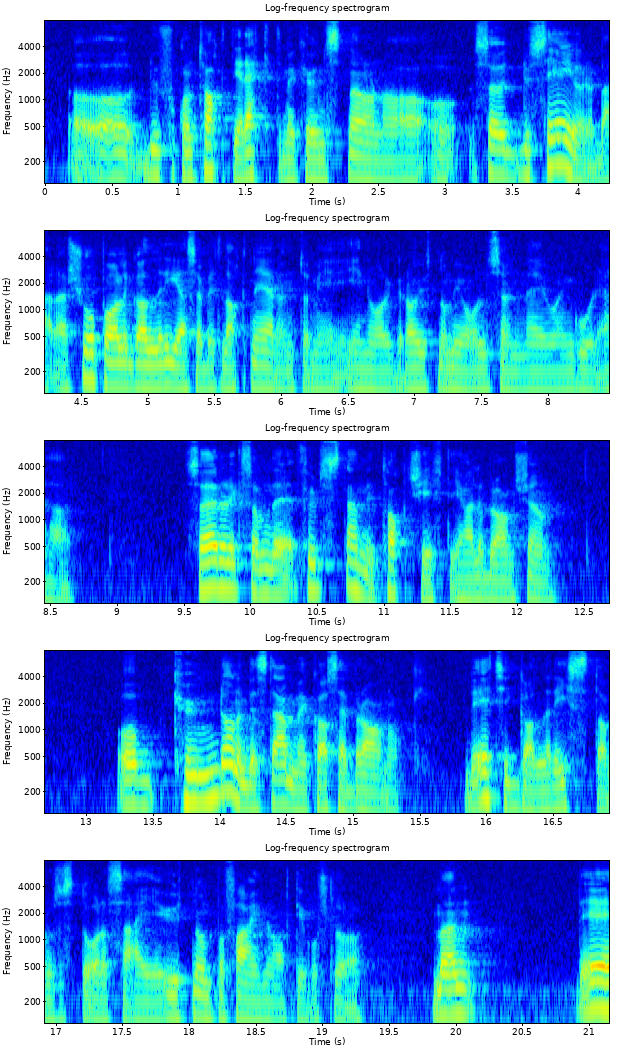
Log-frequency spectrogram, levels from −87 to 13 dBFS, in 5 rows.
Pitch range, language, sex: 105-140 Hz, English, male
